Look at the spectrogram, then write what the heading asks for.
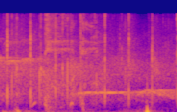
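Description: An audience claps in a loose, uneven burst of sharp hand claps, with a thin steady tone humming through the middle and no voices.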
